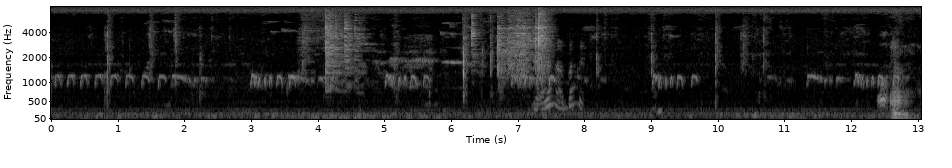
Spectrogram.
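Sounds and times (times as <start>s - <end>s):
loud scraping rustle: 3.7s - 5.0s, 6.2s - 7.7s.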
